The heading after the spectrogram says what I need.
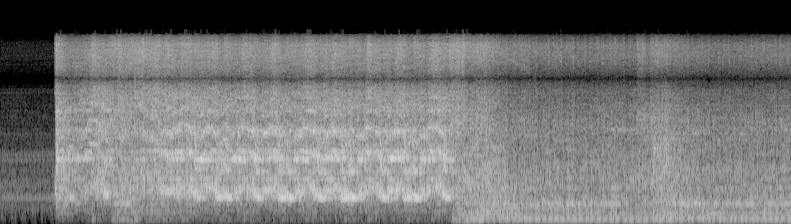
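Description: Engine fires up, revs, then settles to an idle with an uneven, lumpy pulse instead of a steady hum; rough idle.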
